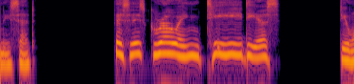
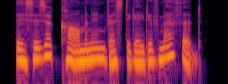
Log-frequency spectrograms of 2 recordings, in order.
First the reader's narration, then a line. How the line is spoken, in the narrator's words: Navani said calmly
